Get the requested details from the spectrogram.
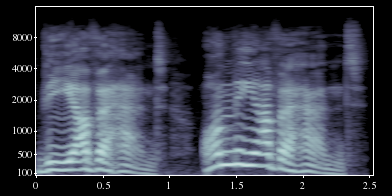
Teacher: So we connect the other with a y sound. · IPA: /j/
